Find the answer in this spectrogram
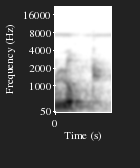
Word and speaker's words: looked: साथ में इसका उच्चारण जब लुक के साथ ईडी लगता है तो डैश साउंड प्रोड्यूस नहीं होती। ब्रिटिश रिसीव्ड प्रोनाउंसिएशन के अकॉर्डिंग हम इसको लुक्ड बोलेंगे। ईडी साउंड टे साउंड में ट्रांसफॉर्म हो जाएगी।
